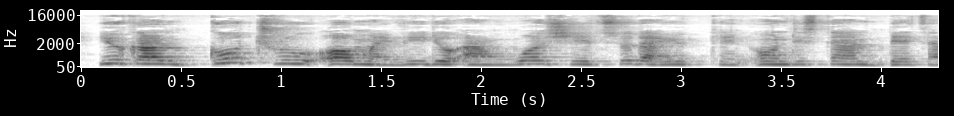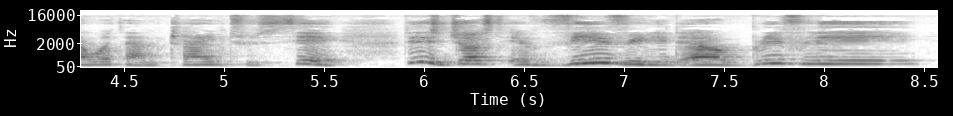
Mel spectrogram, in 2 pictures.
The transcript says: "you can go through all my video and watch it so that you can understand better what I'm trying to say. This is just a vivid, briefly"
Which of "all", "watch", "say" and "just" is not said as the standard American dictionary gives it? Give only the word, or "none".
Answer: watch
